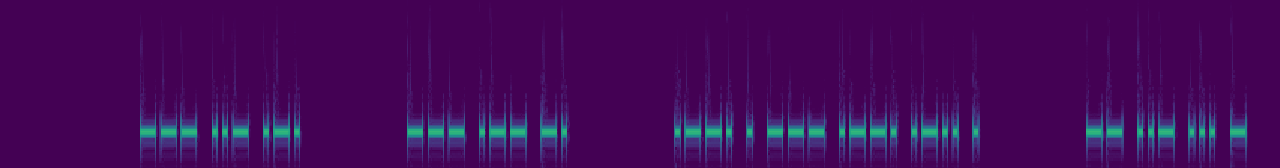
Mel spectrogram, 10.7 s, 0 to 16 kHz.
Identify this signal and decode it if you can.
Morse code, heard as a keyed tone, about 27 wpm, 700 Hz. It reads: OUR OWN PEOPLE MUST
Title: 3x Word-Spacing - Sentences from Top 300 Words - 28wpm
